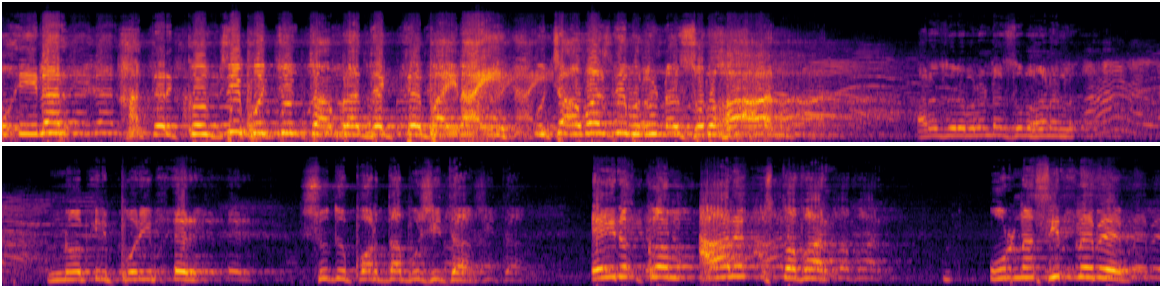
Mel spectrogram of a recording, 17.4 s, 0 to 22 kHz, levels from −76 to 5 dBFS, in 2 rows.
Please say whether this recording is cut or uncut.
uncut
